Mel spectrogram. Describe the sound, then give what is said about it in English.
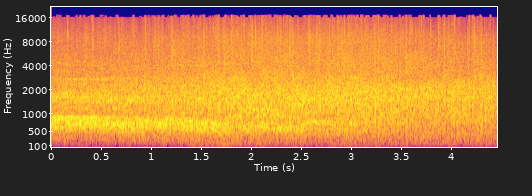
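The audience of Just a Minute applauds loudly and steadily for the four panelists: Rachel Paris, Paul Merton, Patterson Joseph and Julian Clary. It is a dense wash of clapping with whoops and cheers mixed in, holding at a constant level for several seconds with no talking. “Please whoop and cheer for all four.”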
